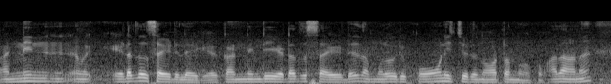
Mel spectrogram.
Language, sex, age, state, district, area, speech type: Malayalam, male, 30-45, Kerala, Idukki, rural, spontaneous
